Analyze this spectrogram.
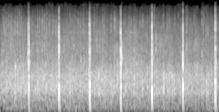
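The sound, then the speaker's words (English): An audience applauding first-time guests. Seven sharp claps land in an even, steady rhythm over a continuous wash of crowd noise. “Can we give it up for all of our first-time guests today?”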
